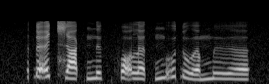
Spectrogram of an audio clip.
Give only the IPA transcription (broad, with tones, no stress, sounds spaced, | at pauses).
ɗ ɛ̰˧˥ t͡ɕ a˨˩ k̚ n ɨ˨˩ k̚ f ɔ̰˧˨ l ə˨˩ t̚ ŋ ṵ˧˥ ɗ u˧˩ ə̯ m ɨ̤˨˩ ə̯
